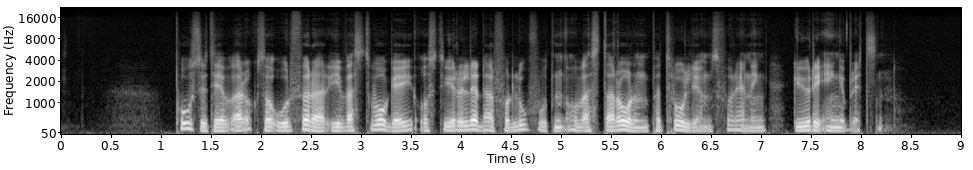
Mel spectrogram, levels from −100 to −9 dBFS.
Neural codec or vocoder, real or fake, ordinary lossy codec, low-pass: autoencoder, 48 kHz, 128 numbers a frame, DAC-VAE, trained on Japanese speech; fake; none; 19.8 kHz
